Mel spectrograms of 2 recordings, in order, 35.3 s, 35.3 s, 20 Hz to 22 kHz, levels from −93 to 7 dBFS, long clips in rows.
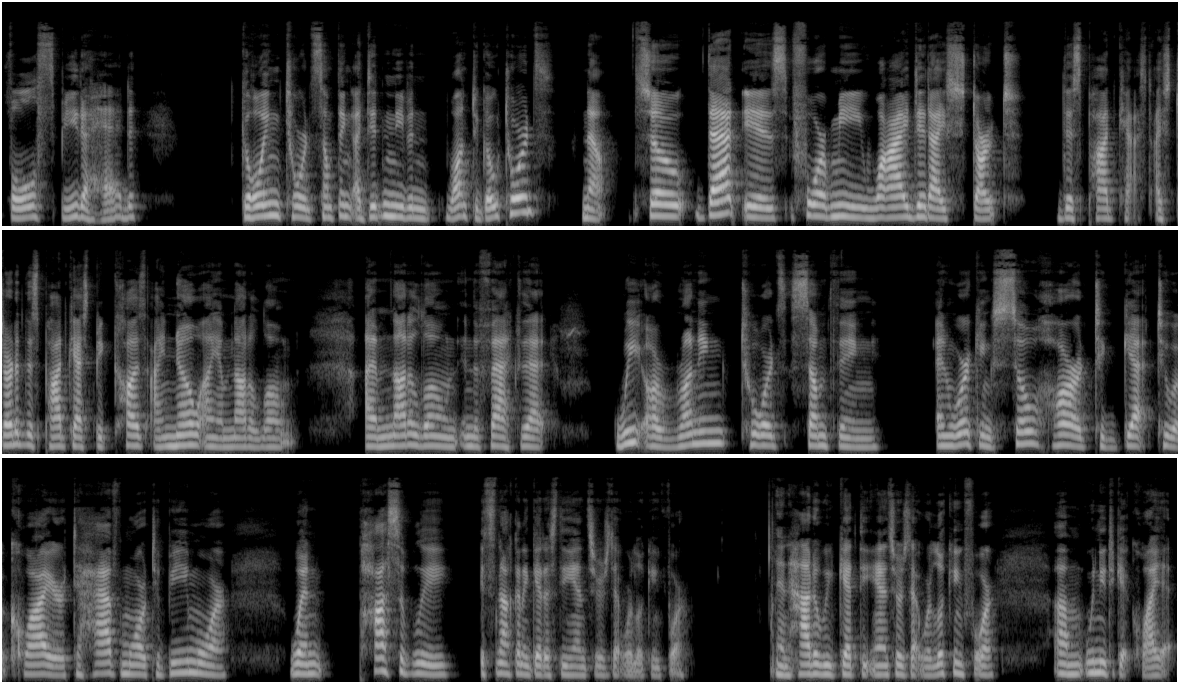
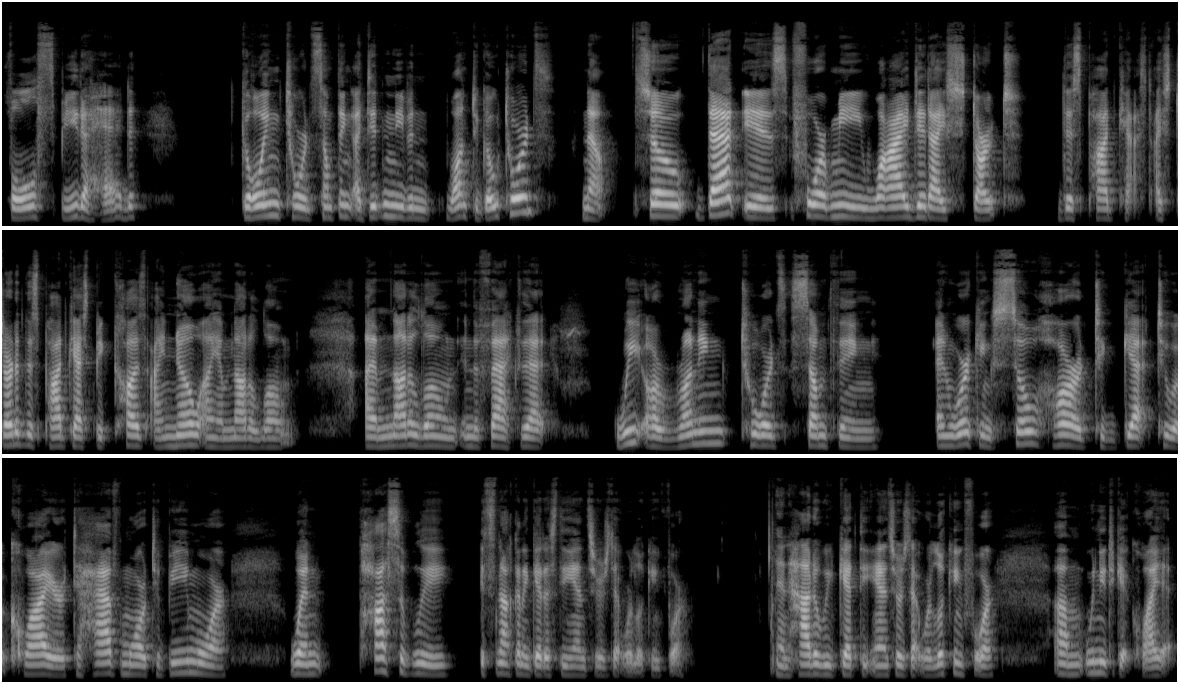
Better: first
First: none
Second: thin; very; fading below 400 Hz

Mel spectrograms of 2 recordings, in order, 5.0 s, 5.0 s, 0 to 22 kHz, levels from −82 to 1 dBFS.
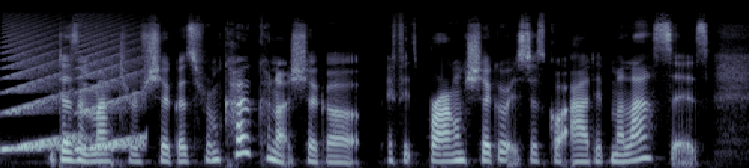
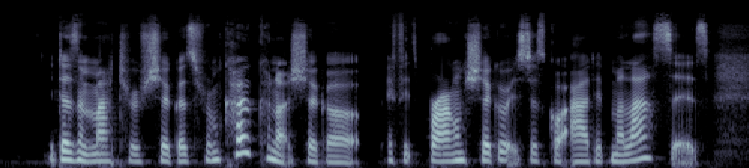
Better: second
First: siren; noticeable; at the start; peak 1 dB below the speech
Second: none

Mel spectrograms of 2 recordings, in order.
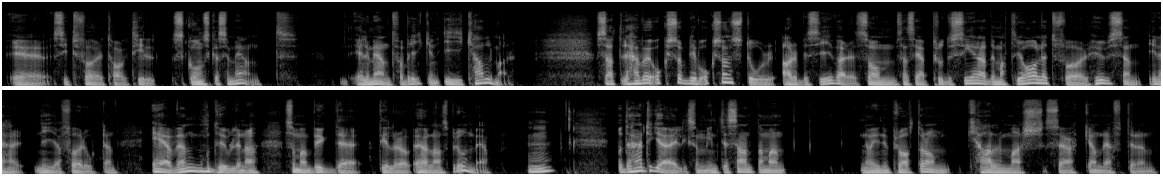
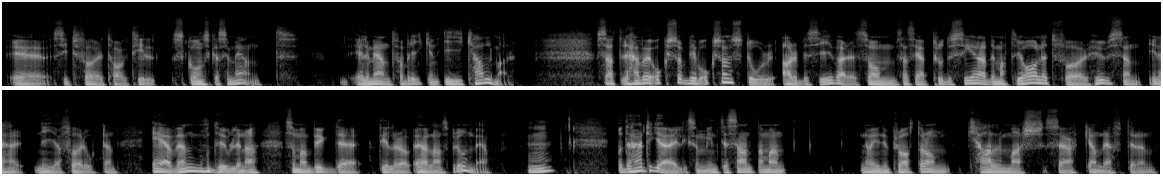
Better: first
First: none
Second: muffled; slightly; fading above 4.5 kHz

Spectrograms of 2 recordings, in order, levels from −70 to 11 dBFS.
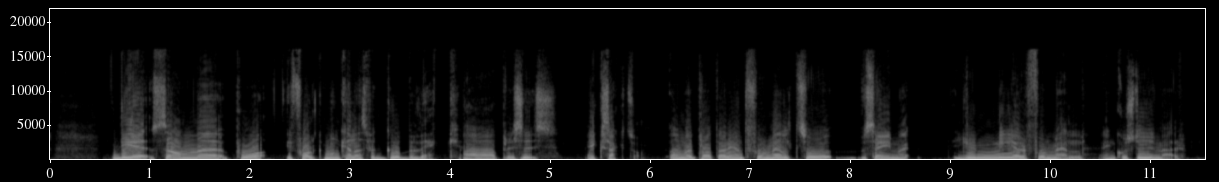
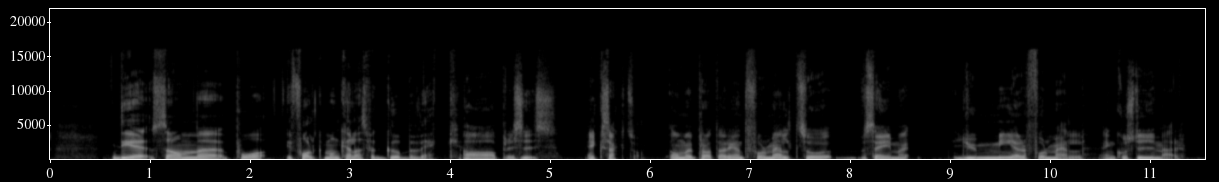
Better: second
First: distortion; heavy; 16% of the sound clipped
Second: none

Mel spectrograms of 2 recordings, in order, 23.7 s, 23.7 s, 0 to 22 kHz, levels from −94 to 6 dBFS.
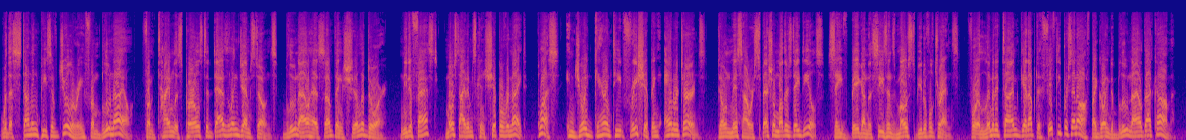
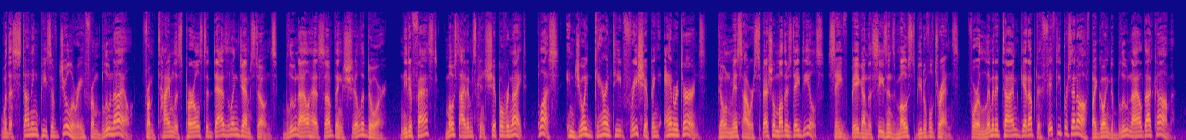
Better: second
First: distortion; heavy; 14% of the sound clipped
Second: none

